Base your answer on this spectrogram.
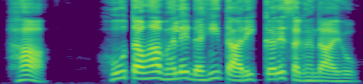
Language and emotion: Sindhi, neutral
